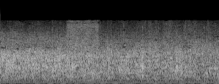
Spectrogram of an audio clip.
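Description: Audience applause at a comedy panel game: dense, steady clapping that fills the whole stretch at an even level, without a clear peak or fade.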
